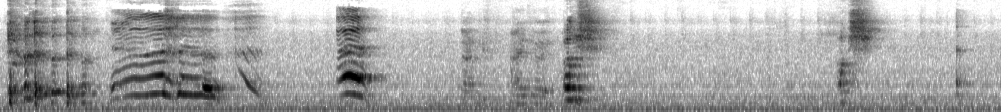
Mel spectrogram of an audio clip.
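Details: Young girl coughing with her grandmother: several short, harsh cough bursts between high-pitched voiced sounds and babble.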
